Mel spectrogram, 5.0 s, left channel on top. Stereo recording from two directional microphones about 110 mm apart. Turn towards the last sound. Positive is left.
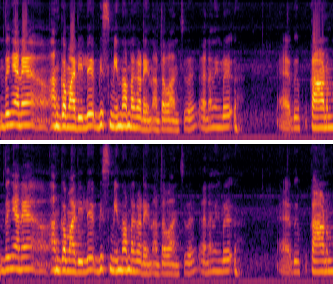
turn(degrees=25)  # may be behind; listen again after turning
